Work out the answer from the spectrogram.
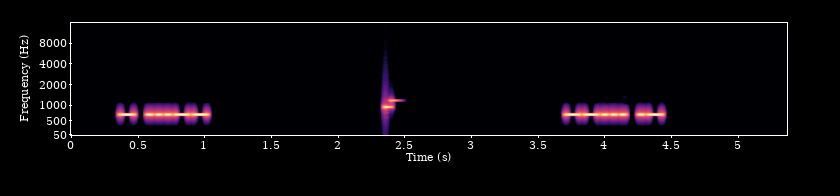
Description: Morse code, heard as a keyed tone, about 36 wpm, 700 Hz. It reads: T 3 7 A
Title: Single-Letter Single-Number 35wpm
